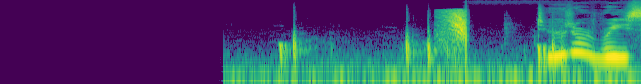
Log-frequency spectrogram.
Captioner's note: footsteps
